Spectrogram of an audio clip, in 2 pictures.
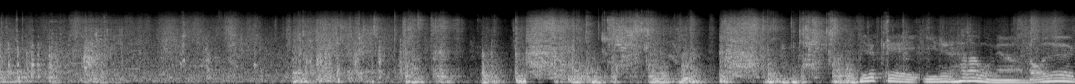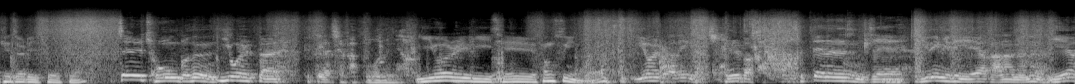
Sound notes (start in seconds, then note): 5.1 tape being torn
